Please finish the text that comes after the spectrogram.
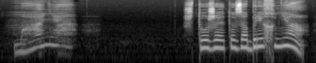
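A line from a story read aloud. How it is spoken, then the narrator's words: Timid whisper. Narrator (Russian): Робко по-русски прошептал Алексей Иванович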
